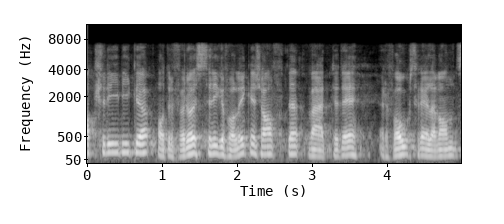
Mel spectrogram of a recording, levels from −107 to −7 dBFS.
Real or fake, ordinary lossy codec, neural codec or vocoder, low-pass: fake; none; codec, 16 kHz, 4.8 kbps, FACodec; 7.2 kHz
